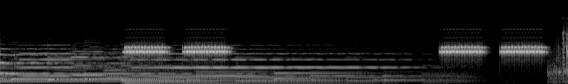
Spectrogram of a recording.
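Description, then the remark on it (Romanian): A telephone rings in two double bursts, each a pair of bright electronic trills, with a pause between pairs, over a quiet musical bed; clear, no talking. “Surpriza aceasta doreau să l-o facă acum la telefon.”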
